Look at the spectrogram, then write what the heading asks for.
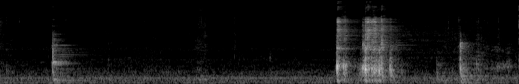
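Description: Brisket being returned into a pot and stirred, a metallic clink followed by a cluster of scraping, clattering utensil-on-pot sounds and a final knock, close and moderately loud.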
